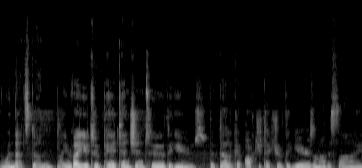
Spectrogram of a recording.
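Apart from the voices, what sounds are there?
No distinct noise like a dog, phone or traffic.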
